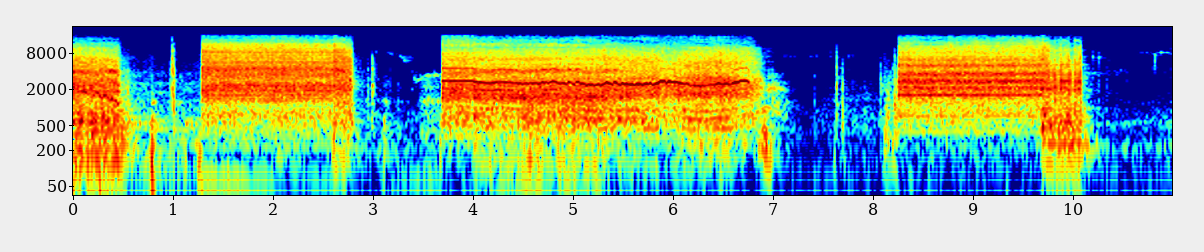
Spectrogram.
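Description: Battery-powered mini chainsaws forced one after another into a log under heavy load to test their torque, each a short burst of high-pitched motor whine with the chain tearing through wood. One saw winds down with a falling whine at the start, then three separate cuts follow. The middle cut is the longest, its pitch wavering as the chain bogs under the push.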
